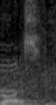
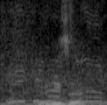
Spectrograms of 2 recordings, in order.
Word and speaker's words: Rise: Not Rice. Rise.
